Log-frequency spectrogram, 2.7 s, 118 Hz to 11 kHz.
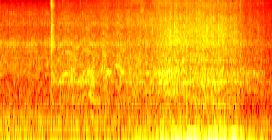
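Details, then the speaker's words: Truck that earlier cranked with no combustion at all; after refitting the old fuel pump and tidying the fuel system, it catches, rumbles unevenly and runs about 15 seconds or less, then sags and dies. Starts then stalls; cause not confirmed. "After I put the old fuel pump in and got everything tidied up and shit underneath there with the fuel system, it was actually cranking and combusting and starting for like 15 seconds, if that."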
